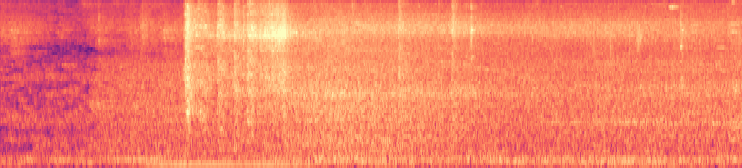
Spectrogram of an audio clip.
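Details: Innova engine after replacing a leaking valve cover gasket that caused oil-wet spark plugs: catches on starting and settles into a steady, even run with no misses or knocking; running normally.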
